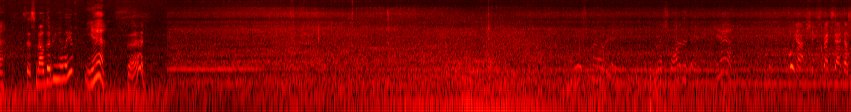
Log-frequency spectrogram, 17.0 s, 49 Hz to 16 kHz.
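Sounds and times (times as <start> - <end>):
vehicle engine and tyre rumble: 0.0 - 17.0.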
